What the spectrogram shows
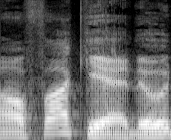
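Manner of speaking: excited Boston accent. Showing how the accent comes out when excited: Boston accent. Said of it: "the fucking accent will come out".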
